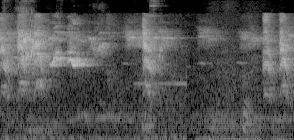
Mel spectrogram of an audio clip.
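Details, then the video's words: Sparrow chicks begging as a parent feeds them: bursts of thin, high chirps and squeaks that rise and fall in quick clusters, with short pauses between flurries. "Sparrow bird feeding food to baby birds"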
